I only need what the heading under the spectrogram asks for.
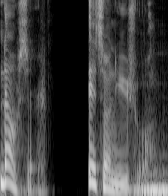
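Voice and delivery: polite clerk voice. Urged by the others to do the impression, the speaker imitates the clerk's reply. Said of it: "a better impression of the clerk".

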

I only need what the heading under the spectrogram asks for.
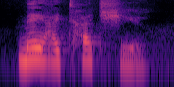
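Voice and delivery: tender, gentle, mild voice. Recalling a woman leaning over to ask permission, imitating her gentle voice. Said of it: "In such the gentler voice".

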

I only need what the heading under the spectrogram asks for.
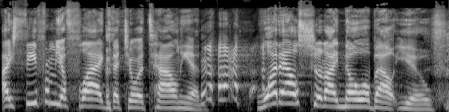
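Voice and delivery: put-on thick New Jersey accent. Asked to redo the line in one, the speaker switches to a thick Jersey accent. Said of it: "Can you do it in a very thick Jersey accent".

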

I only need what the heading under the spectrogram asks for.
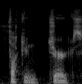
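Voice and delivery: muttered under breath. Retelling what a woman said as she grabbed the receipt, muttered under breath. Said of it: "she said something under her breath as she walked away".

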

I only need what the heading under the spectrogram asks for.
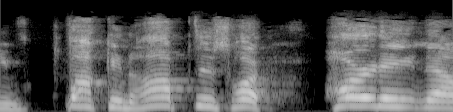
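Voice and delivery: play-acted high-pitched screaming. Speaker retells screaming at a guy during a roll: retelling a scream. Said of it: "I'm like screaming at the guy".

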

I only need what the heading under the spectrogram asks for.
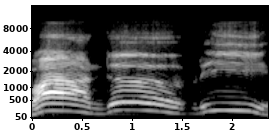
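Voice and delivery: put-on high Eastern European accent, two words stretched. Trying out voices on a podcast, in an Eastern European accent. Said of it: "I apologize to all the Eastern Europeans".

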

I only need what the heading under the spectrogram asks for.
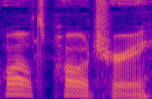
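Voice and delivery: put-on voice, pitch lifted, relaxed and easy. Quoting him on repeating stanzas in Star Wars: George Lucas voice. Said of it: "his George voice".

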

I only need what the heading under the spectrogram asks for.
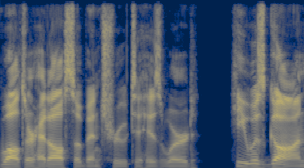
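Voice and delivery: ordinary delivery, nothing marked

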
